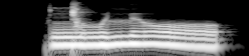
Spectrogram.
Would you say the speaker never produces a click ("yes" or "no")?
no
